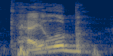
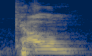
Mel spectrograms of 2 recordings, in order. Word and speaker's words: Callum Robson: name is it is it Caleb no Callum Callum Robson Cal Robo the Aussie Underground Legend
